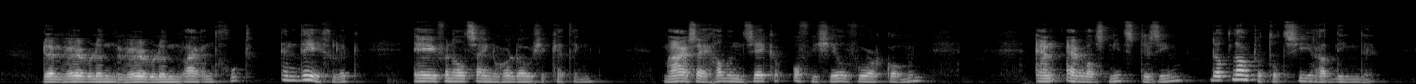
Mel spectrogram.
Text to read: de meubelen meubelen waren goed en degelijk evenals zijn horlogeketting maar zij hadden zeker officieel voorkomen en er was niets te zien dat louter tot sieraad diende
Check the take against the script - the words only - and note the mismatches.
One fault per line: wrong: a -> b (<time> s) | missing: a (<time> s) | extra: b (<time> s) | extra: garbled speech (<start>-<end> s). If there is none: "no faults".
no faults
